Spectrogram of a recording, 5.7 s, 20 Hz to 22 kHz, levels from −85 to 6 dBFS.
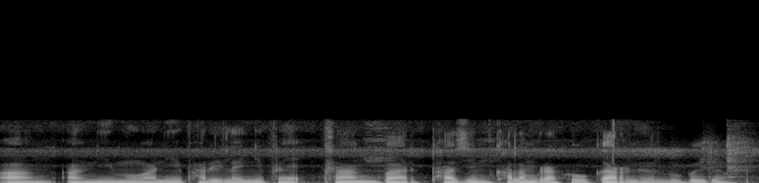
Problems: constant background noise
